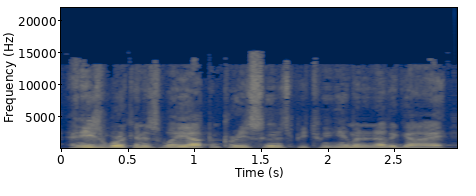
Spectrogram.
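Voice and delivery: ordinary talk, nothing marked

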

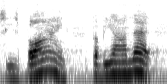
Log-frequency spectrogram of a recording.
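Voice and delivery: normal talking voice

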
